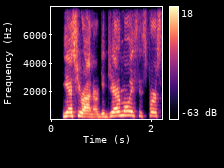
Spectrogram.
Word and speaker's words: Guillermo: gee the eyes pronounced when it has the u is pronounced like a hard g without it it's like a soft g or j sound so all right very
